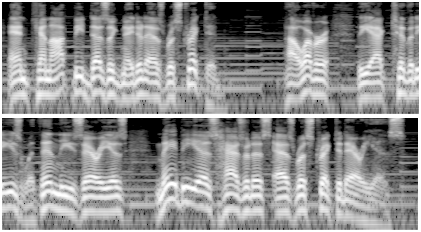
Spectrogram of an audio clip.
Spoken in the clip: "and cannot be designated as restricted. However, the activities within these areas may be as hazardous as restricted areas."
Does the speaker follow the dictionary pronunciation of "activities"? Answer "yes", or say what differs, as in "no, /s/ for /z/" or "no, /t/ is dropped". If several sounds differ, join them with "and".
yes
